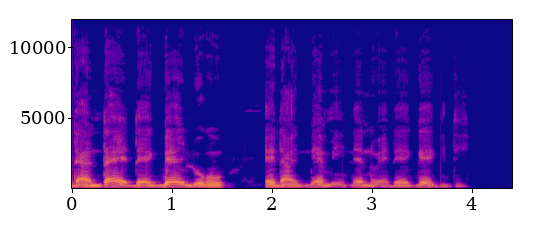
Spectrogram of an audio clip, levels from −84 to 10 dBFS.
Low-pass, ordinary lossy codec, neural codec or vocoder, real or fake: none; none; none; real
